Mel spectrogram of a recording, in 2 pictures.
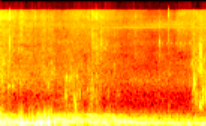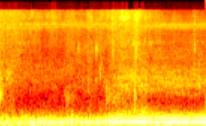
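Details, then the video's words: Two deep cow moos, a brief low one near the start and a longer, steadier one rising into the final second, set against a continuous low rumble. "COW SOUND"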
